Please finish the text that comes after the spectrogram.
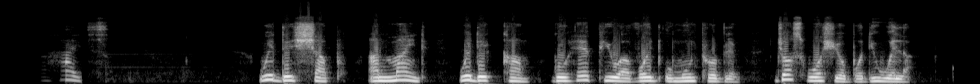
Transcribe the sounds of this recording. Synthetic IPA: ahaɪts | wedeʃap | ãnmãɪ̃nd | wedekʰãm | ɡoɦɛlpʰjuavɔɪdomũnpʰɹɔblɛ̃m | d͡ʒɔstwɔʃjɔbɔdiwɛla

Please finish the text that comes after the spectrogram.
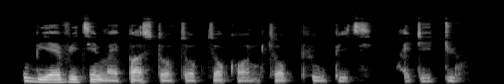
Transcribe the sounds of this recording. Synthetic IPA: ubiɛvɹitʰɪ̃ŋmaɪpastɔtʰɔktʰɔkʰɔ̃ntʰɔppʰulpit | aɪded̥u

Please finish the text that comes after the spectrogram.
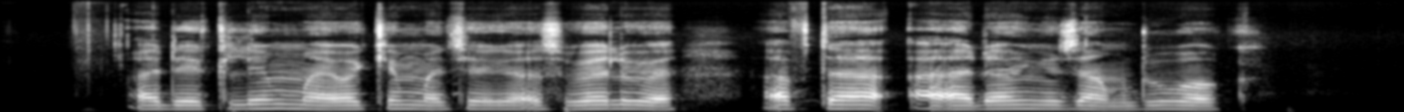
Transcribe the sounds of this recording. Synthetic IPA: adeklimːajwakʲinmatiɾa̰lswɛlwɛ | aftaaadaɲuzamduwɔk

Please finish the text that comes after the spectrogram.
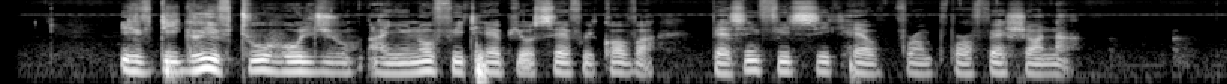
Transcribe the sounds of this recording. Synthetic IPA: ifdiɡɹiftʰuɦoldjuãnjunofithɛlpʰjɔ̰sɛlfɹikʰɔva̰ | pɛsĩnfitsikhɛlpfɹɔ̃mpɹɔfɛʃɔna̰

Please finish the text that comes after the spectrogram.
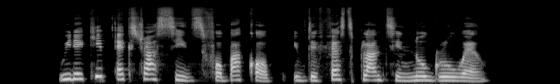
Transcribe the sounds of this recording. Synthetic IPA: widekip̚ɛkstɹasidsfɔbakʰɔp̚ifdəfɛstplãntʰĩŋnoɡɹowɛl

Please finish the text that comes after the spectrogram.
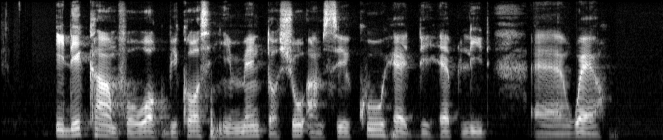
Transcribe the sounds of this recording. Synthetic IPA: idekʰãmfɔwɔkbikʰɔshimɛ̃ntːoʃoʔãmsekʰuhɛd̚ːehɛp̚lid | wɛ

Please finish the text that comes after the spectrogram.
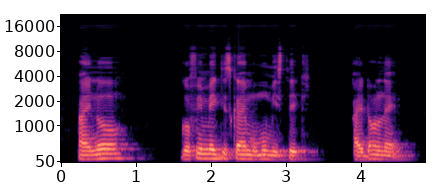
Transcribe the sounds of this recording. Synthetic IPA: aɪno | ɡofĩnmek̚diskãɪ̃mmomumistek | aɪdõnlɛn

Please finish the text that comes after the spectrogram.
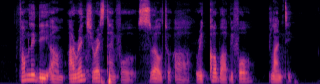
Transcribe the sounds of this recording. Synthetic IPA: fãmlidiamaɹɛ̃nt͡ʃɹɛstʰãɪ̃mfɔswɛltʰuʔaɹikʰɔbəbifɔ | pʰlãntʰḭ̃ŋ

